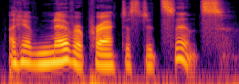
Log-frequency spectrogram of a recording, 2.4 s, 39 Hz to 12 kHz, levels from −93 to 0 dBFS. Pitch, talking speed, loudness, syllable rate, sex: 165 Hz, 150 wpm, -17 LUFS, 4.7 syllables/s, female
